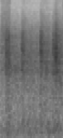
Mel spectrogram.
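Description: Trains passing on a railway line close to a hotel in Bombay, a steady rumbling roar with rhythmic clickety-clack pulses of wheels over rail joints, continuous and fairly loud with no voices.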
